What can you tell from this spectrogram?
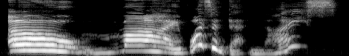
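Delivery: high, loud, drawn-out coo; gushing teacher. A narrator's reading. Teacher cooing to the class after reading, high and slow. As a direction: gush over the story like a sugary teacher.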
